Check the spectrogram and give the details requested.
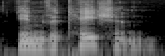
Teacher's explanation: secondary stress on the first syllable primary stress shifts to the third syllable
